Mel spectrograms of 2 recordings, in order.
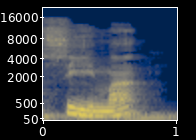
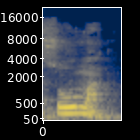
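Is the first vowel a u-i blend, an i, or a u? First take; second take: i; u. First: The first vowel is a pure i sound. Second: The first vowel is a pure u sound. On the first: "bisa kasroh jadinya sima" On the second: "bisa dhammah jadinya suma"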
